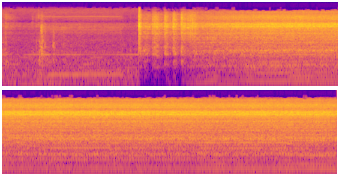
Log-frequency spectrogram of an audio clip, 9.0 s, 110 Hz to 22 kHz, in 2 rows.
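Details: 2008–2012 Ford Escape 2.5 XLT, after replacing the belt tensioner and grooved pulley to cure a grinding or squealing noise: a smooth, steady idle hum after starting with no squeal or grinding, and the belt drive sounds healthy.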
